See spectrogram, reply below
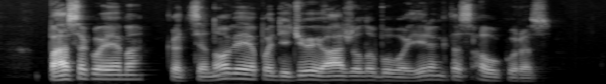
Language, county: Lithuanian, Vilnius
